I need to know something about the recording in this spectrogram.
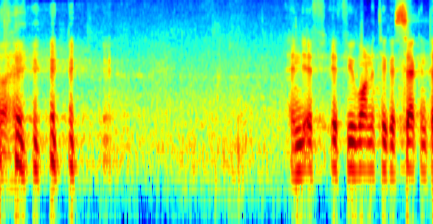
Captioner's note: laugh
